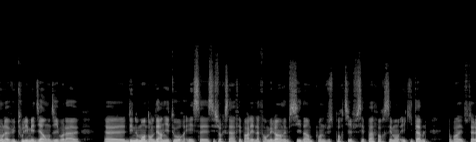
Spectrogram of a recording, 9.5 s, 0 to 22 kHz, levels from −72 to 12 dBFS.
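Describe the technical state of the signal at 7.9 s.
At 7.9 s the signal is intact, with no audible fault.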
